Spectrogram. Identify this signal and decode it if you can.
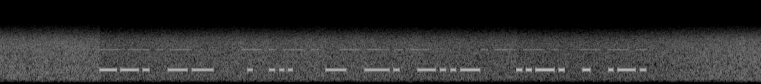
Morse code, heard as a keyed tone, hand-sent with a straight key, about 24 wpm, 680 Hz, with radio static and a weaker station near 1930 Hz. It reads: GM ES TNX FER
